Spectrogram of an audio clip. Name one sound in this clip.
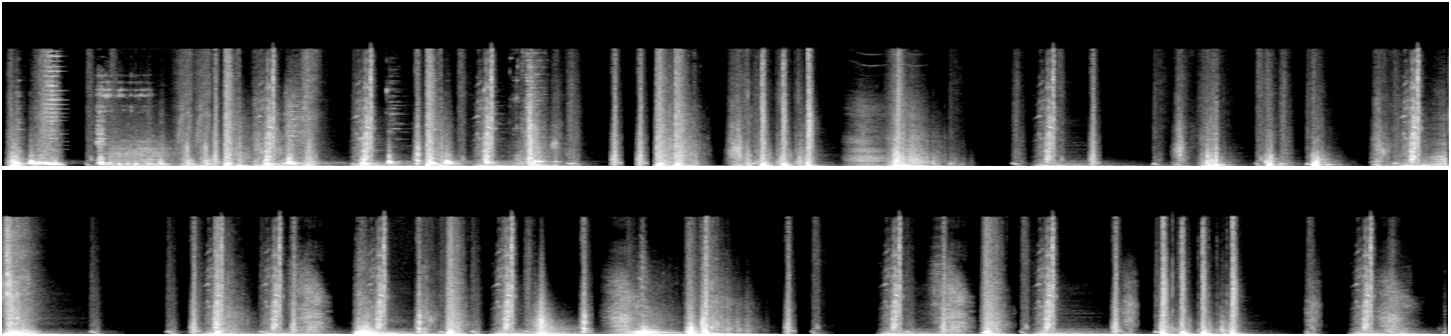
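Punchy game impacts thud again and again.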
